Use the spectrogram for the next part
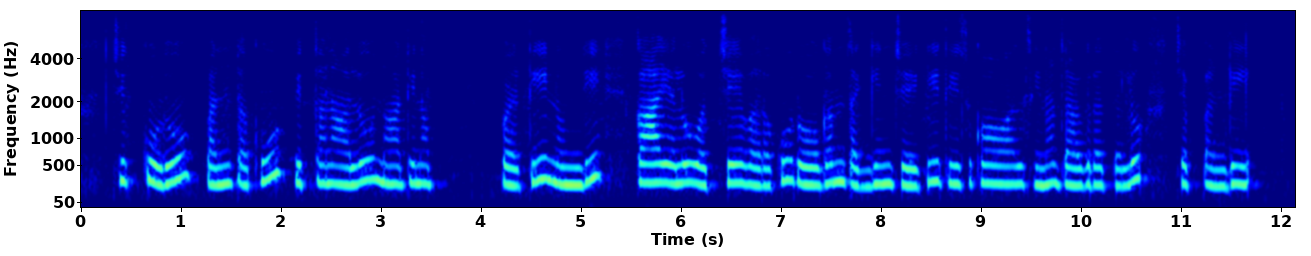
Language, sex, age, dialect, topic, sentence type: Telugu, female, 18-24, Southern, agriculture, question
